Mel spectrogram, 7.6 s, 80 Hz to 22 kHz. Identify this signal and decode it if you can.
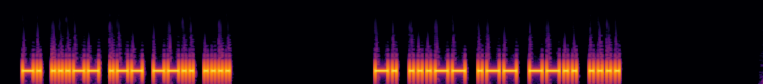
Morse code, heard as a keyed tone, about 32 wpm, 700 Hz. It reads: N3WZH N3WZH
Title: Speed Racing - USA 1x3 Call Signs 28wpm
